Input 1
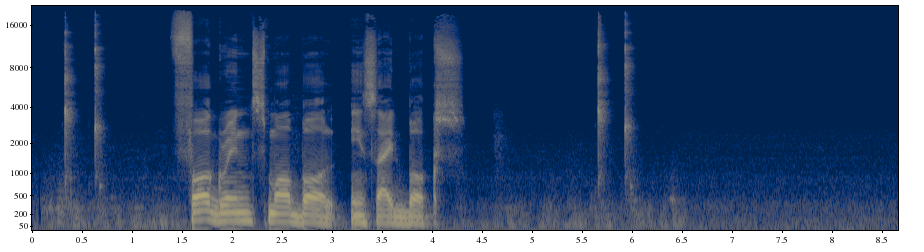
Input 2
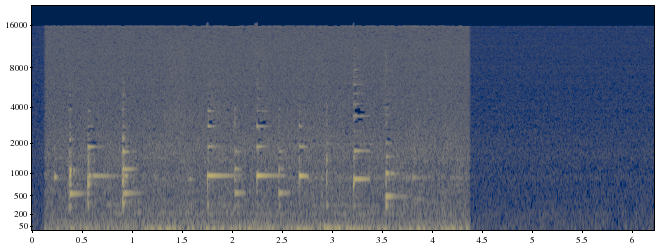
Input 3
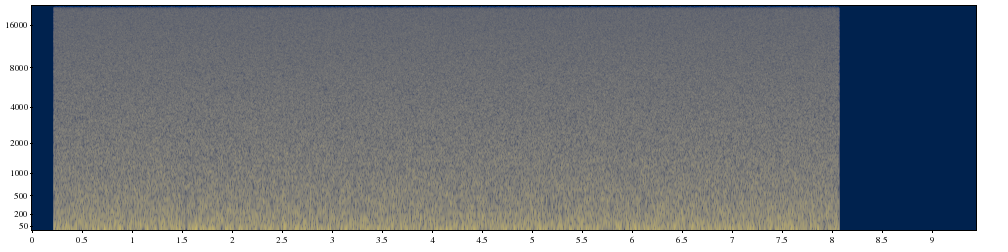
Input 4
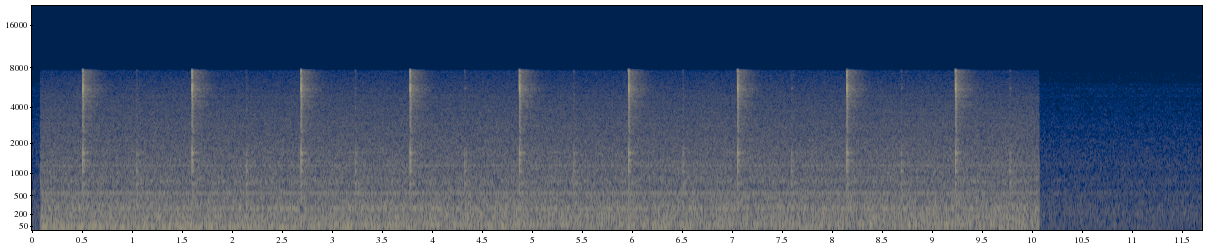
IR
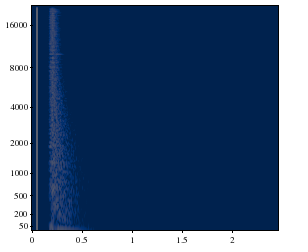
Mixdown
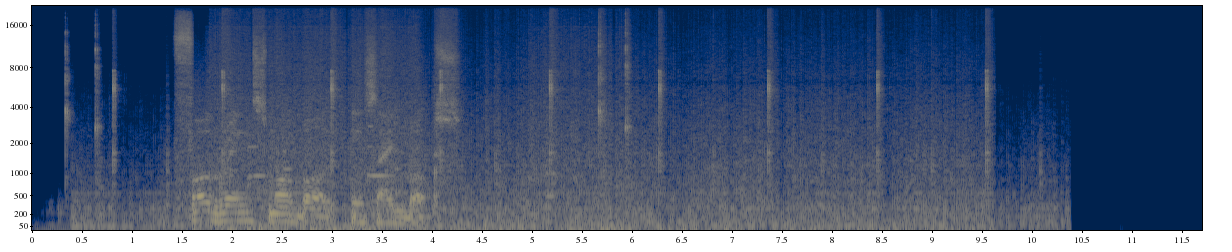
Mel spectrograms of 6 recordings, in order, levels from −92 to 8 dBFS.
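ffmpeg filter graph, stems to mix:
-filter_complex "[0:a]acompressor=threshold=-30dB:ratio=2,volume=2dB[link_01];[1:a]alimiter=limit=-17.5dB:level=0:latency=1:release=71,adelay=1600,volume=-12dB,asplit=3[link_02][link_03][link_04];[link_02]atrim=end=3.86,asetpts=PTS-STARTPTS,afade=type=out:start_time=3.856:duration=0.004:curve=hsin[link_05];[link_03]atrim=start=3.86:end=4.96,asetpts=PTS-STARTPTS,volume=0[link_06];[link_04]atrim=start=4.96,asetpts=PTS-STARTPTS,afade=type=in:duration=0.004:curve=hsin[link_07];[link_05][link_06][link_07]concat=n=3:v=0:a=1[link_08];[2:a]bandreject=frequency=6200:width=11,adelay=1550,volume=-17.5dB[link_09];[3:a]alimiter=limit=-7dB:level=0:latency=1:release=440,acompressor=mode=upward:threshold=-37dB:ratio=2.5,acrusher=bits=5:mix=0:aa=0.000001,adelay=300,volume=-5.5dB[link_10];[link_01][link_08][link_09][link_10]amix=inputs=4:normalize=0,anlmdn=2.51,flanger=delay=17.5:depth=3.1:speed=0.69"

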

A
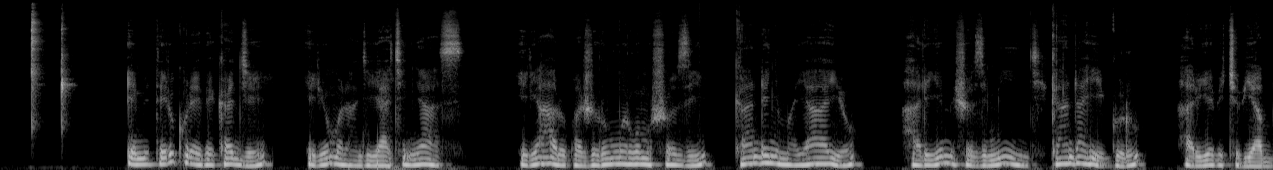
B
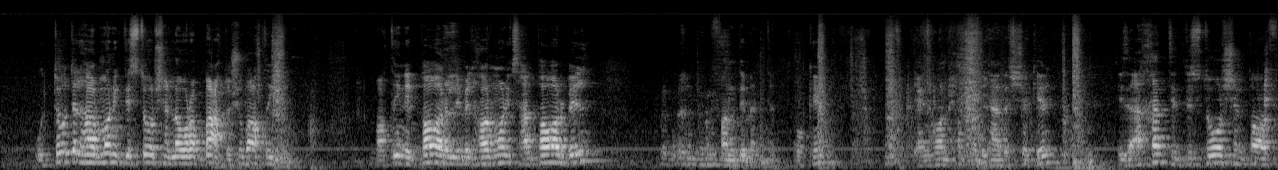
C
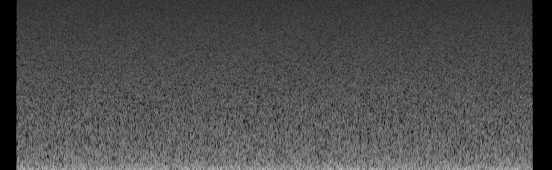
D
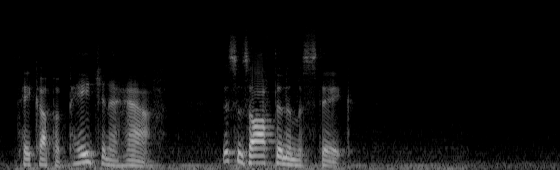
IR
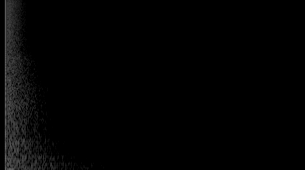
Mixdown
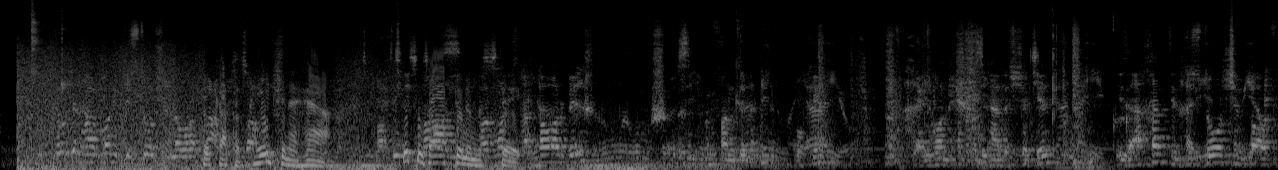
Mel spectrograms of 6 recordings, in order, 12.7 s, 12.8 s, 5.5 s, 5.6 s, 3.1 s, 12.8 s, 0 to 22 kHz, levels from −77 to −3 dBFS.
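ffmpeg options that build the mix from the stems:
-filter_complex "[0:a]highpass=780,volume=25dB,asoftclip=hard,volume=-25dB,volume=-6.5dB[link_01];[1:a]volume=-11dB[link_02];[2:a]lowpass=5300,volume=-6.5dB,afade=type=out:start_time=1.79:duration=0.65:silence=0.316228[link_03];[3:a]aeval=exprs='0.168*(cos(1*acos(clip(val(0)/0.168,-1,1)))-cos(1*PI/2))+0.0668*(cos(5*acos(clip(val(0)/0.168,-1,1)))-cos(5*PI/2))':channel_layout=same,adelay=1800,volume=-2dB[link_04];[link_01][link_02][link_03][link_04]amix=inputs=4:normalize=0,acompressor=threshold=-36dB:ratio=4"

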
